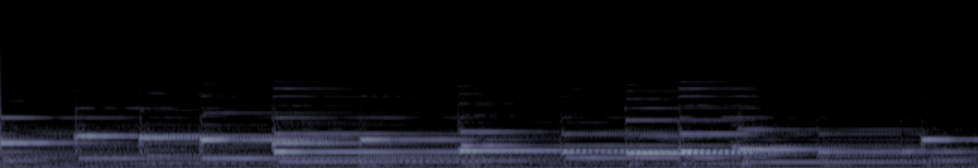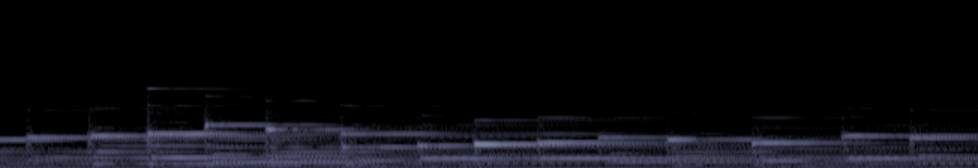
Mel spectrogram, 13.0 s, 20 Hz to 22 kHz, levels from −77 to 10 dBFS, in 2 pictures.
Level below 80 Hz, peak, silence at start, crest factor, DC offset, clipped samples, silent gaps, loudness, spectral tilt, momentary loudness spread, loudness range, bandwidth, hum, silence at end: -64 dBFS; -22 dBFS; 0 s; 16 dB; 0.2%; under 0.1%; none; -40 LUFS; -10.5 dB/octave; 11 LU; 6 LU; 3.6 kHz; none; 0 s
